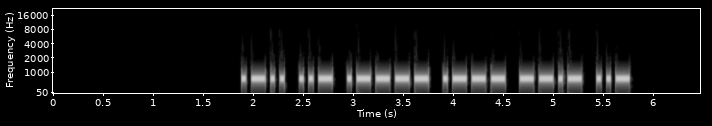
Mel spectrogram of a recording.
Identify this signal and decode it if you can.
Morse code, heard as a keyed tone, about 25 wpm, 700 Hz. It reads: LU1JQU
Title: DXCC-100 Call Signs - 6 Characters - Repeated 3x - 25wpm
